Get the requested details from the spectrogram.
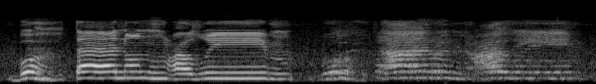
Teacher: یہاں پر بھی اظہار ہوگا، نون تنوین کے بعد عین ہے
